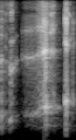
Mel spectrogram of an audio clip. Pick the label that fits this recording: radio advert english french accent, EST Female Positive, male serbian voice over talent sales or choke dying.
choke dying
